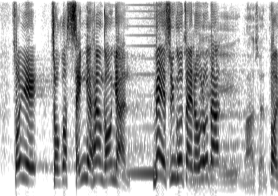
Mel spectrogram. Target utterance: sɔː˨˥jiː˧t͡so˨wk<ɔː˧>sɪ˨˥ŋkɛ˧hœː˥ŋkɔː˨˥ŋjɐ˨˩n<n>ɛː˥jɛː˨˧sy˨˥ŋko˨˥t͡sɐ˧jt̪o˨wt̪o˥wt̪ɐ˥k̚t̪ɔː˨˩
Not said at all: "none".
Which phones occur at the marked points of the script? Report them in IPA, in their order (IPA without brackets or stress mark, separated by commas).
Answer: ɔː˧, m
